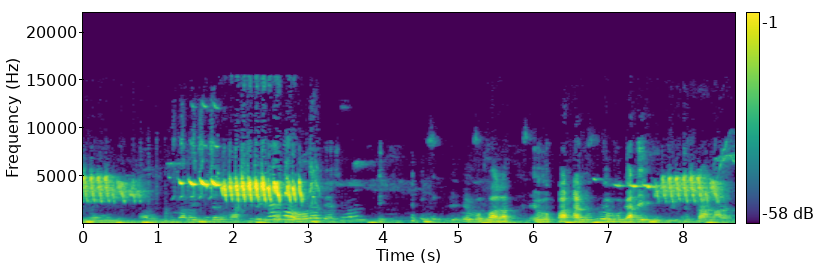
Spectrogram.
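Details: Lined seedeater, locally bigodinho, in a contest with torneado song: buzzy high trills preceded by thin whistles, three phrases, alongside a man's speech, chirps from other birds and repeated low knocking.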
